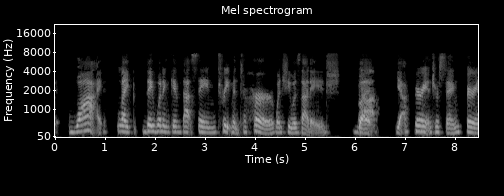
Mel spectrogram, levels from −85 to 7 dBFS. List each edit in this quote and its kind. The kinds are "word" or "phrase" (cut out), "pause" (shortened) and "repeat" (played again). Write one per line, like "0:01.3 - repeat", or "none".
0:07.1 - pause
